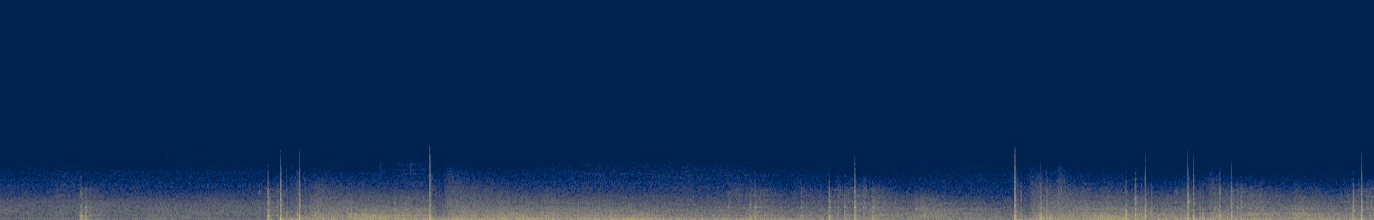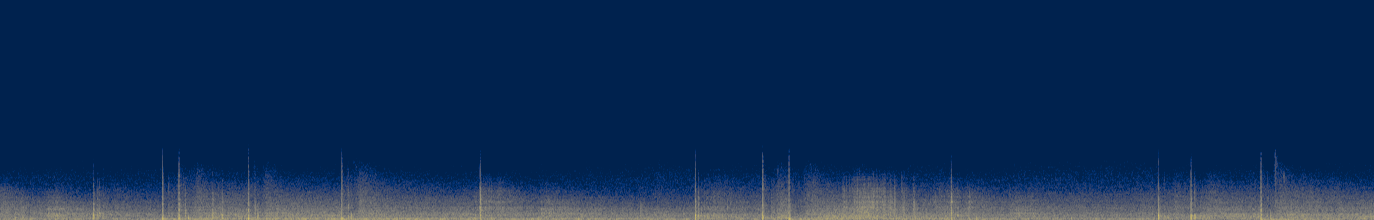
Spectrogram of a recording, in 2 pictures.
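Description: Fireworks burst with sharp bangs, one after another.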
